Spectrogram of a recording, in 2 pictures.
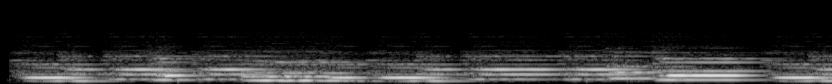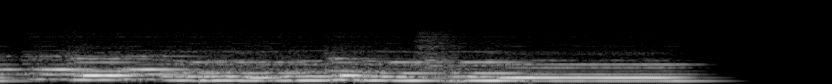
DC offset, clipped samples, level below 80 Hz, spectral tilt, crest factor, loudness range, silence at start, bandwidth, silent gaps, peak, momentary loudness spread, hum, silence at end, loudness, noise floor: under 0.1%; under 0.1%; -70 dBFS; -12 dB/octave; 14 dB; 4 LU; 0.2 s; 3.8 kHz; none; -4 dBFS; 11 LU; none; 1.15 s; -18 LUFS; -64 dBFS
